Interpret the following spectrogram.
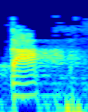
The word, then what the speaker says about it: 伽: 这个就是释迦牟尼佛那个，假如真正正式的发音是 “ 嘎 ”。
